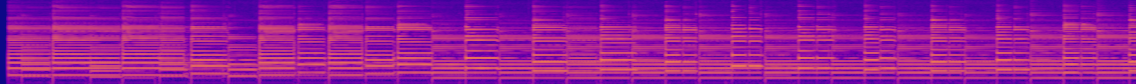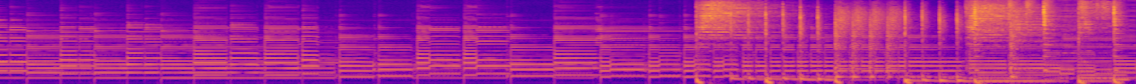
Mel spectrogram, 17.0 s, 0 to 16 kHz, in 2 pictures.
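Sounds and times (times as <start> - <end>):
plucked lute melody: 0.1 - 17.0.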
